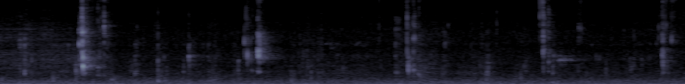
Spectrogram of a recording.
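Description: Quiet chewing and biting on a crispy oven-baked chicken wing, with about five short, sharp crunches spread through.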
